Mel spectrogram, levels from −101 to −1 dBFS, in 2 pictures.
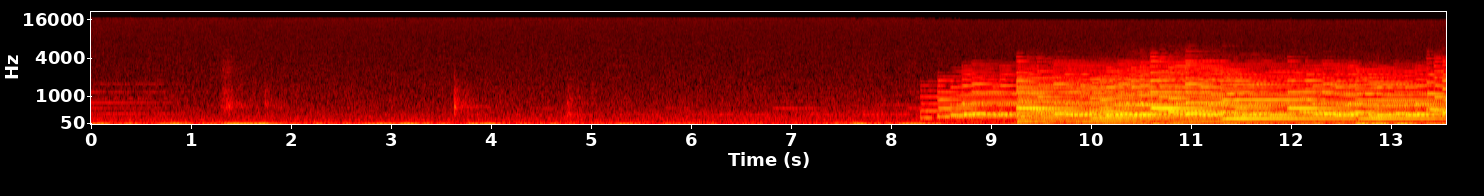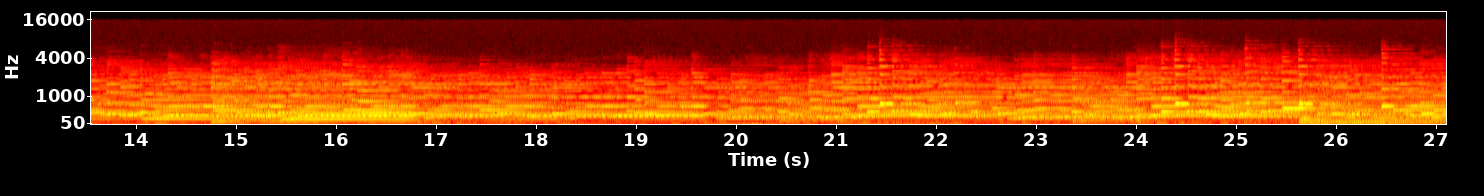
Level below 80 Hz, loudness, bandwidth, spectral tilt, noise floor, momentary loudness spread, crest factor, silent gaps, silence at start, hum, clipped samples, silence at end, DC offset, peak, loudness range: -54 dBFS; -33 LUFS; 17 kHz; -7 dB/octave; -62 dBFS; 6 LU; 18 dB; none; 0 s; none; under 0.1%; 0 s; under 0.1%; -16 dBFS; 6 LU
